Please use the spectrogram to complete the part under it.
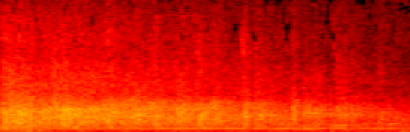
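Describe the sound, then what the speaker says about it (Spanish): Applause from a church congregation honouring Christ at a religious gathering, a steady wash of many hands clapping at moderate distance throughout, fading slightly toward the end, with no voices over it. "Dele un fuerte aplauso a Cristo Jesús"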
